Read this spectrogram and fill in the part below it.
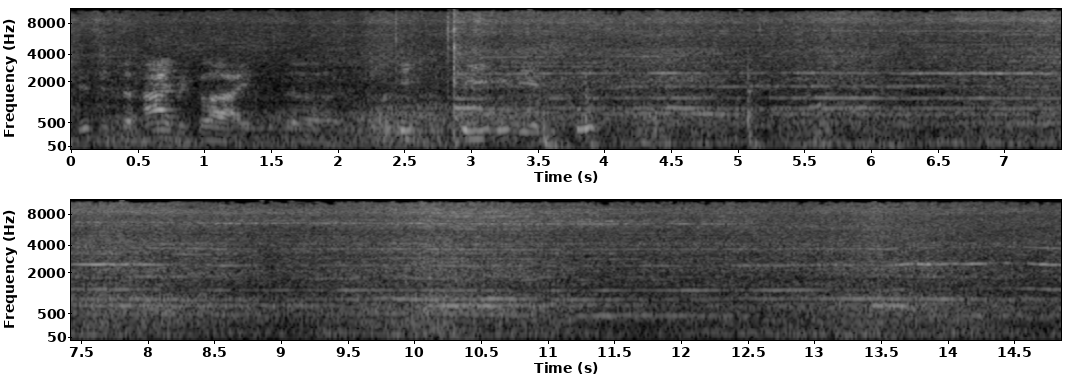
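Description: A carpet extraction machine whines and sucks steadily.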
